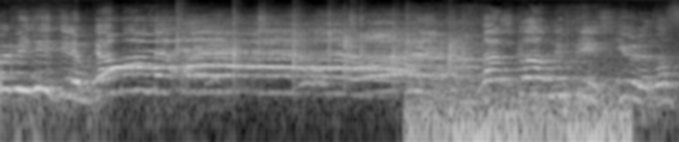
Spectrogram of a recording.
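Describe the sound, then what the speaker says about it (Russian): An audience at a stage event claps and cheers for the winning team, a dense continuous ovation that stays loud throughout while people shout and talk over it. "Аплодируют победителям."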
